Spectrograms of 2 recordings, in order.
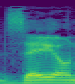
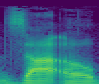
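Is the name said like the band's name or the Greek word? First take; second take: band; Greek. First: It is said like the band's name. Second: It is said like the Greek word. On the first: This is the name the ministry uses. The speaker calls it right. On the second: This is the name the ministry does not use. The speaker calls it wrong. "not Zao, ... not like their Greek word"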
